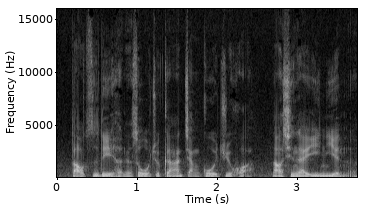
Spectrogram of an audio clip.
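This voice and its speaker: A man speaks amid noticeable background noise. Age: 30s. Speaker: podcast co-host, workplace supervisor. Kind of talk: casual chat.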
